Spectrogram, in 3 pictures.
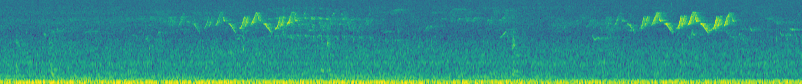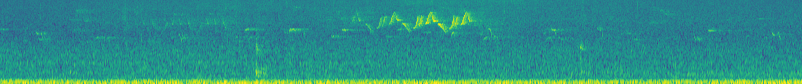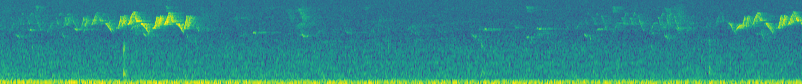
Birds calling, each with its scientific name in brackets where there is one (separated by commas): unidentified bird, Common Yellowthroat (Geothlypis trichas), Great Crested Flycatcher (Myiarchus crinitus), American Robin (Turdus migratorius)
